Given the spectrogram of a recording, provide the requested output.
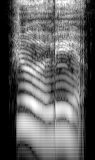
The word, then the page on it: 热烈: rè liè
